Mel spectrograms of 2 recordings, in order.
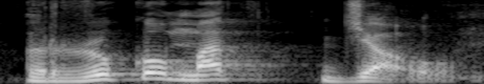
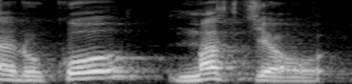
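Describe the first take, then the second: First: "रुको मत" together, a break, then "जाओ"; group रुको with मत, pause before जाओ; pause after मत. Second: "रुको", a break, then "मत जाओ" together; pause after रुको. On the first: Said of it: "इसके बाद हम कॉमा लगाते हैं". ("रुको मत" के बाद ठहराव, फिर "जाओ") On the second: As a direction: slowly, split रुको off from मत जाओ. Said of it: "रुको के बाद कॉमा आ गया है". ("रुको" के बाद ठहराव, फिर "मत जाओ") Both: Shown as a demonstration.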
